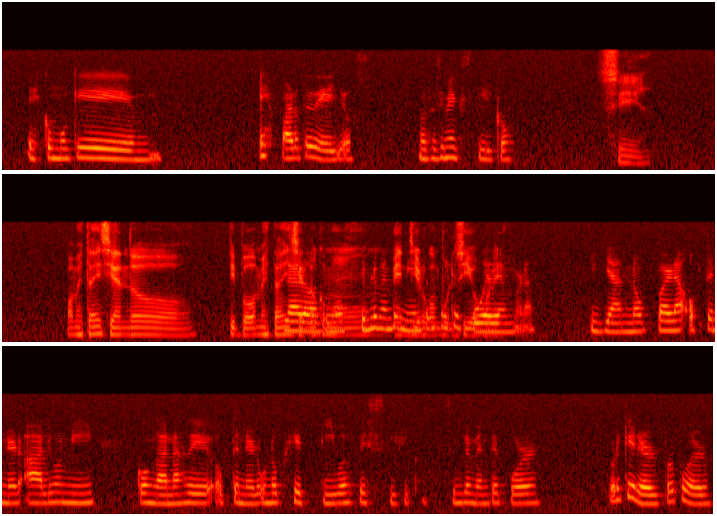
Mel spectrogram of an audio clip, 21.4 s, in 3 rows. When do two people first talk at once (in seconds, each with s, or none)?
9.9 s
